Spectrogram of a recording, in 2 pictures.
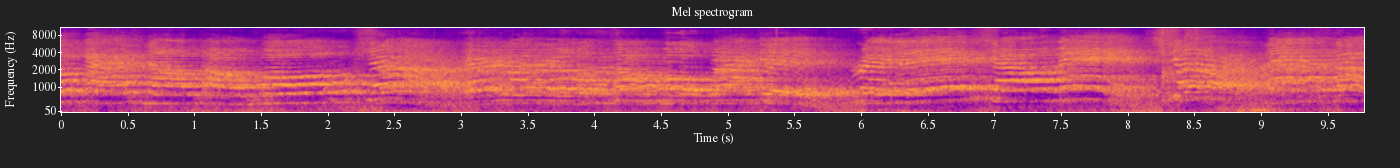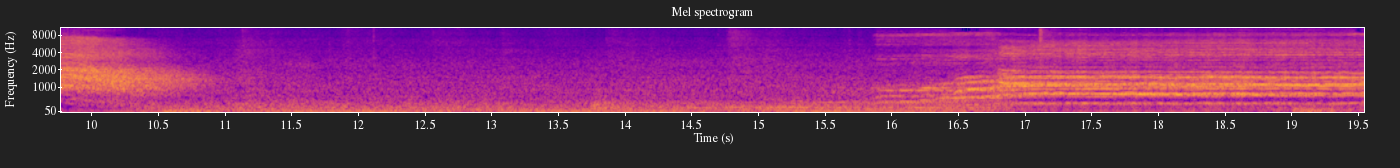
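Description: A group of children singing together in unison for about ten seconds, then a quieter stretch. Recorded music with held notes starts about two seconds before the end.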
